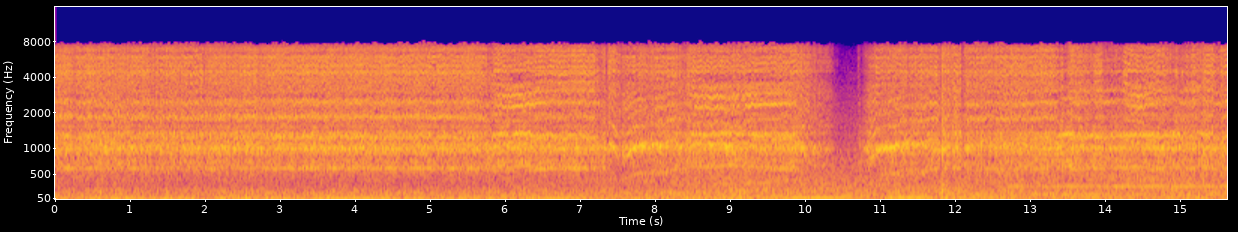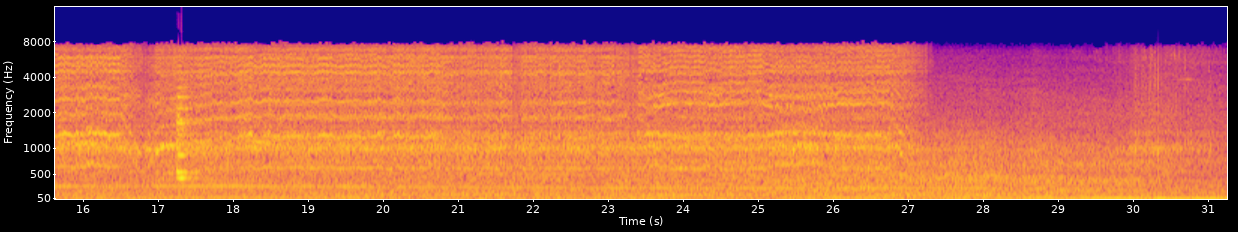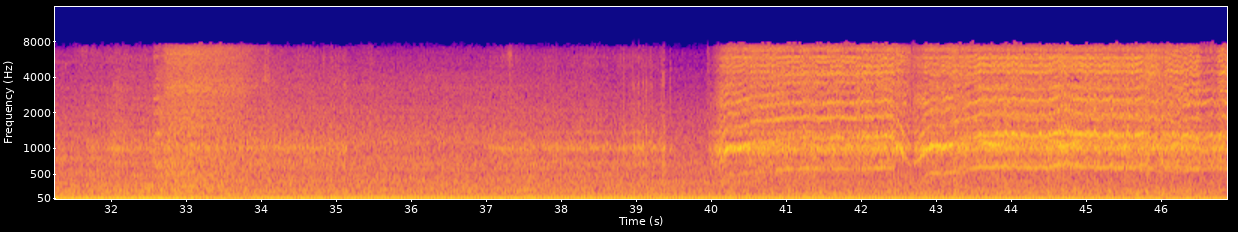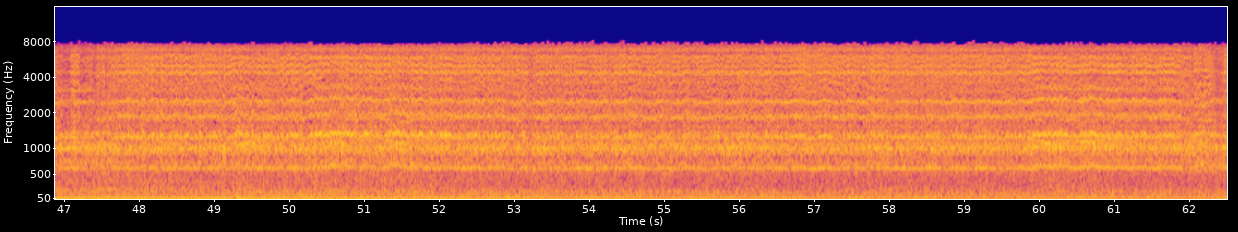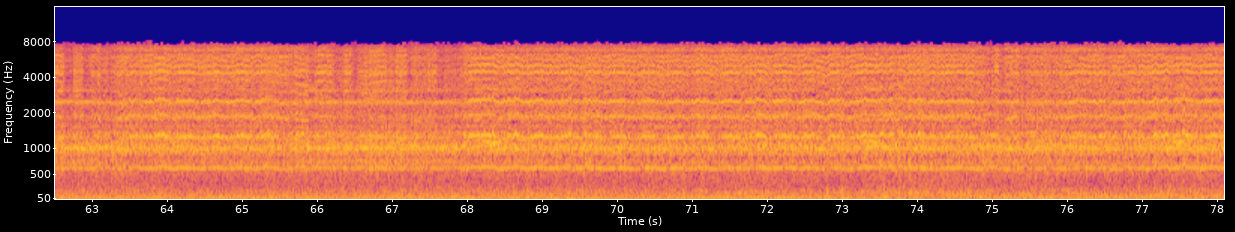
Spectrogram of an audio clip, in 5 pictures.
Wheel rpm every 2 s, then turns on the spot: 160, 160, 160, 160, 140, 90, 160, 160, 130, 160, 170, 160, 160, 90, 0, 10, 20, 10, 10, 20, 130, 150, 160, 160, 160, 160, 160, 160, 160, 160, 160, 160, 160, 160, 160, 160, 160, 160, 160.
30-38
